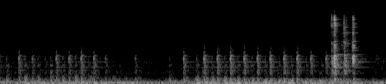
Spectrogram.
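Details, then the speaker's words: 2014–2020 Jeep Compass front ball joint: a quick run of sharp clicking clunks over a low rumble, from play in a ball joint worn by miles; replacing it fixes the clunk. "It's due to the play when you're writing. I don't know if we could get that on camera, if you could hear it, but it's the play. There's a lot of slack, so therefore it clunks."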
